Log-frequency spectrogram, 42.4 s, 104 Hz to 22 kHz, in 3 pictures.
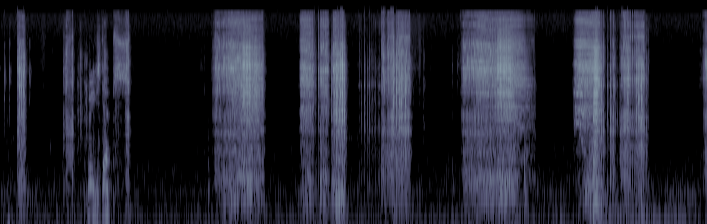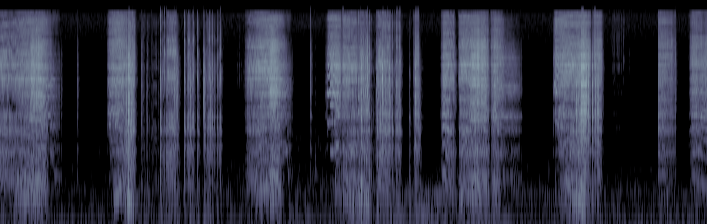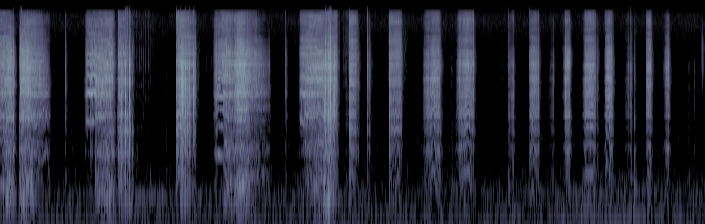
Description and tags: squeaky floor steps 1
squeaky floor & steps h4n & rode mic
